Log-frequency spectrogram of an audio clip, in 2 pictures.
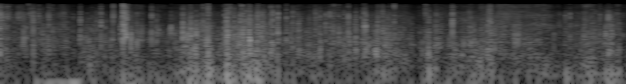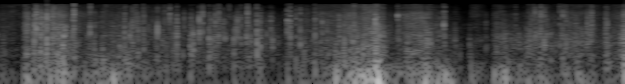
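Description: An apparently empty blue and white printed plastic snack bag, hollow and flexible, is held in both hands and crumpled and squeezed with the fingertips. It makes a dense, continuous crinkling with bright, sharp crackles and some low rustling thumps underneath. The crinkling dips briefly around the middle, then peaks in a louder burst near the end.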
